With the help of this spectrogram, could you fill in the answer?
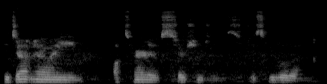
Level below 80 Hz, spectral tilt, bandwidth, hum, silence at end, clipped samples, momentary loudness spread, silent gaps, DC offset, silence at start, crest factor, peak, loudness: -74 dBFS; -4 dB/octave; 13.5 kHz; none; 0.25 s; under 0.1%; 13 LU; none; under 0.1%; 0.05 s; 18 dB; -18 dBFS; -37 LUFS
